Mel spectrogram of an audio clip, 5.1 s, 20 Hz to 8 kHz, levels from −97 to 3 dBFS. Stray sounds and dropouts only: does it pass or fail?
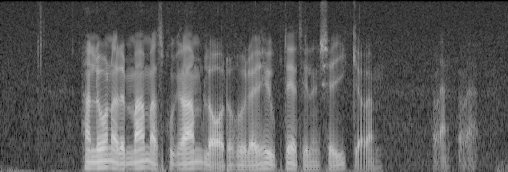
fail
